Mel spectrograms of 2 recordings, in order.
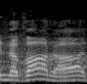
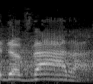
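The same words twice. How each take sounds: First: "Nevada" with a broad ah, ne-VAH-da; wrong Nevada. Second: "Nevada" with a short a as in "cat"; correct Nevada. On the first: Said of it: "You say that wrong". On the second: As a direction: say "Nevada" with a flat-open VAD, not VAHD. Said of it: "You gotta say Nevada". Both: Shown as a demonstration.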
